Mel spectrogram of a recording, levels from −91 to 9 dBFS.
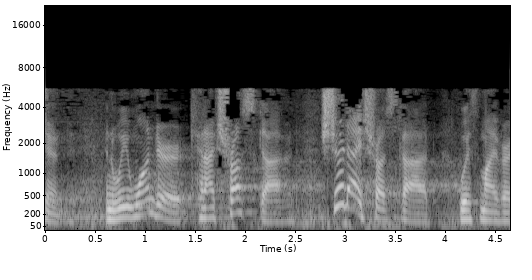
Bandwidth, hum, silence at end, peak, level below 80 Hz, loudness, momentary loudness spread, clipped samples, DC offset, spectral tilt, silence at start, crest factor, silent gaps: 5.8 kHz; none; 0 s; 0 dBFS; -42 dBFS; -17 LUFS; 9 LU; under 0.1%; under 0.1%; -9.5 dB/octave; 0 s; 18 dB; none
